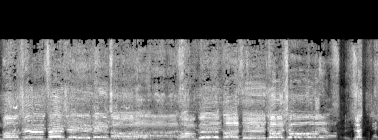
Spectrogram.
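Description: A group of men singing together in a chant-like style, one drawn-out melody that steps slowly up and down in pitch. The singing stops near the end and gives way to brief talk.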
